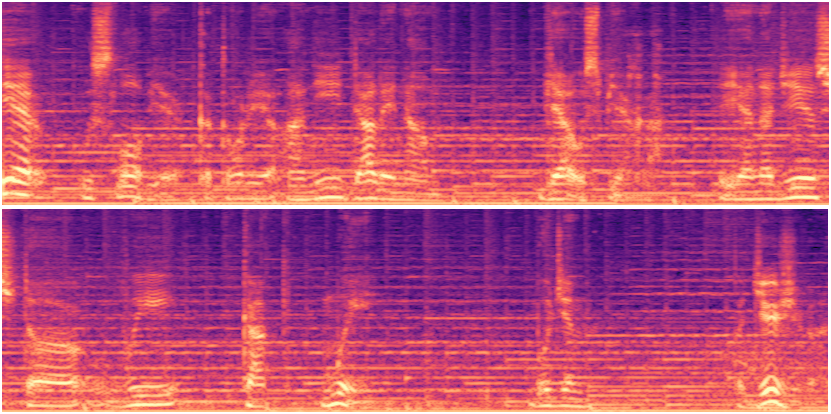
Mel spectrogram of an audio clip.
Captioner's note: speaking Russian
